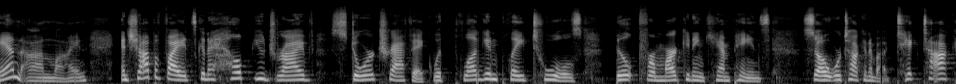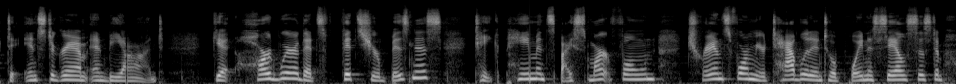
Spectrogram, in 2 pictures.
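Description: Short hard-edged dropouts of about 6 to 23 ms cut the speech every 2 s: 0.75, 2.75 (after "going to help you"), 4.77, 6.78, 8.80–8.82 (after "we're talking"), 10.82, 12.83–12.86 and 14.85 s. This is a gap between stream segments: 2 s segment timestamps leave holes the player fills with silence. No audio is lost.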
